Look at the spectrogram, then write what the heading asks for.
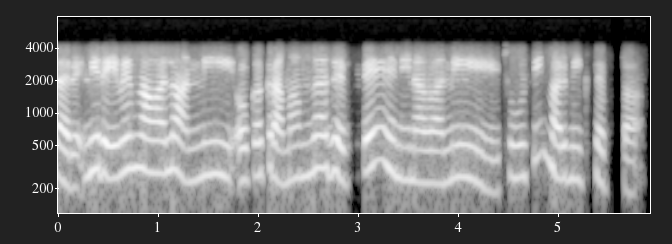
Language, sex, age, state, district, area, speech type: Telugu, female, 18-30, Telangana, Nizamabad, urban, conversation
